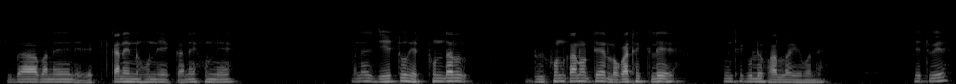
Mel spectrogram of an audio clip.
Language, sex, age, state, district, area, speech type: Assamese, male, 30-45, Assam, Dhemaji, rural, spontaneous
